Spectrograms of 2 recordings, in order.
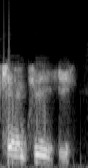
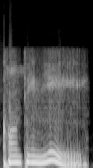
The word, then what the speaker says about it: Cantigny: Google says Cantigny. – Cantigny. – Right. And that's because it's pronunciating it from the French version. We're in America. Cantigny. – Cantigny.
